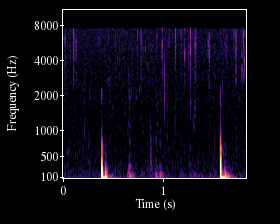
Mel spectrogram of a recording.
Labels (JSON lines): {"label": "biophony, double pulse", "recorder": "SoundTrap 300"}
